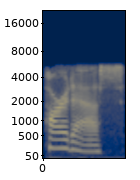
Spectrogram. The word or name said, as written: hard-ass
